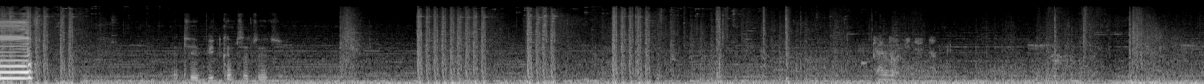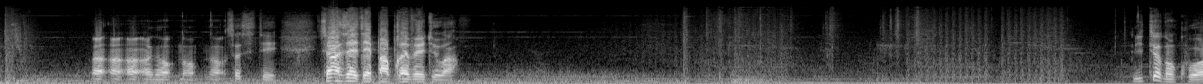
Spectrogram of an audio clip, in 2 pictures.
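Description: Rapid gunfire rattles and echoes down a hard corridor.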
